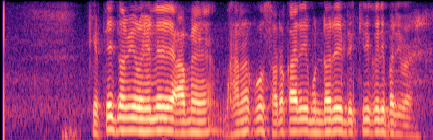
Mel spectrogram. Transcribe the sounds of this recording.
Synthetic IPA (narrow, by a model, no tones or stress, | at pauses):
ket̪ed͡ʒamiɾɔɦileamed̪ʱanɔkusɔɾɔkaɾimunɖɔɾebikɾikɔɾipaɾiba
